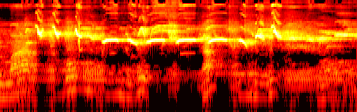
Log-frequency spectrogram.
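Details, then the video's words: Oriental magpie-robin at a singing competition gives a run of loud, evenly spaced whistled notes that rise and fall, repeated about three times a second, over low voices and other faint chirping. "Suara kacer di area lomba"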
